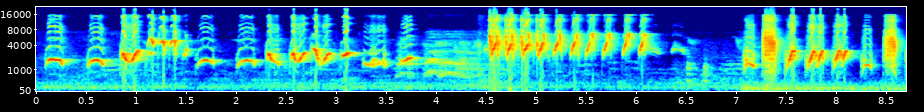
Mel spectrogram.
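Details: Energetic green leafbird song packed with imitated fighting phrases, used to provoke another leafbird; slurred whistles and hooked notes, a burst of fast sharp chirps, a short gap, then more chattering notes.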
